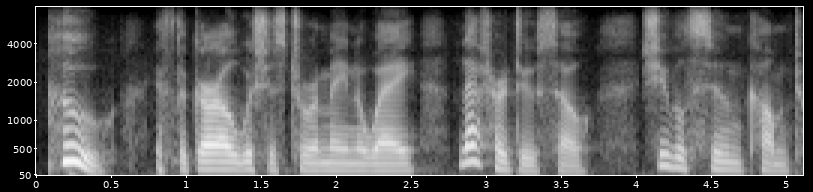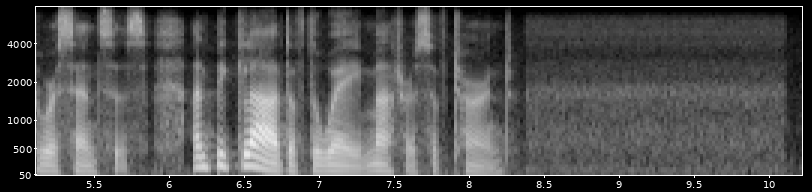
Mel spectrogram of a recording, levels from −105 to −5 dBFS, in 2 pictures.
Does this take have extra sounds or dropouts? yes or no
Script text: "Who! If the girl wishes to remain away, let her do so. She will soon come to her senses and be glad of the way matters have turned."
no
